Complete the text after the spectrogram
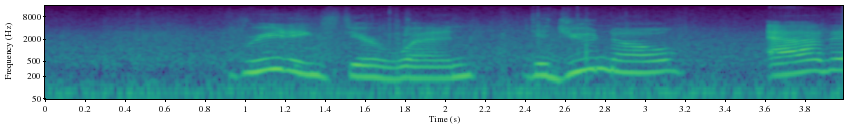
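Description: An older woman speaks calmly and clearly close by, outdoors.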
